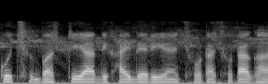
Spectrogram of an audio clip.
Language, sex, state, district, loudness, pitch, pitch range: Hindi, male, Jharkhand, Garhwa, -19 LUFS, 115 Hz, 115-120 Hz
